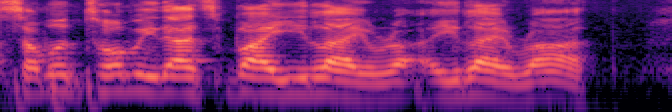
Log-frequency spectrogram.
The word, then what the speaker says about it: Eli Roth: told me that's by Eli Eli Roth or Ellie Roth I used to call him Ellie Roth when I was a kid and I didn't know how to pronounce his name flesh M says CR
